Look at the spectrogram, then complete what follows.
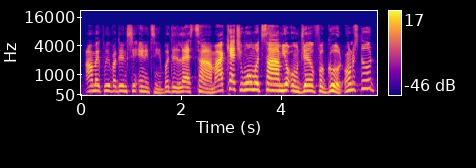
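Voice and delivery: gruff cop. Acted.

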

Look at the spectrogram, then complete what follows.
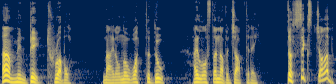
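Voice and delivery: put-on worried Yiddish-accented kvetching. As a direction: complain like a hapless schlemiel. Story figure complains.

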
